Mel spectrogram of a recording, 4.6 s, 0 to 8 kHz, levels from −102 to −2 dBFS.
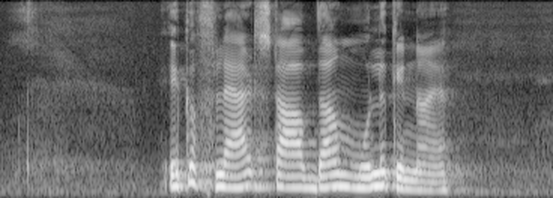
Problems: none marked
